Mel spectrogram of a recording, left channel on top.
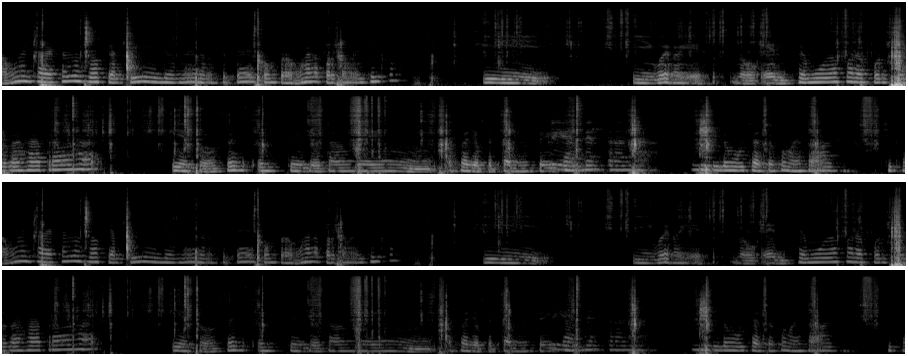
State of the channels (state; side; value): quieter; right; 7.5 dB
